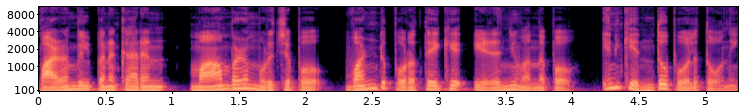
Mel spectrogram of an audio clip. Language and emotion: Malayalam, disgusted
